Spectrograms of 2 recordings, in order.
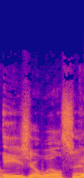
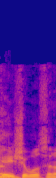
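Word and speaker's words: A'ja Wilson: Is it Ajay Wilson? I don't know. – Asia Wilson. – Asia Wilson. I'm sorry.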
